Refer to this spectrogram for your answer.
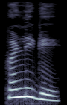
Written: ಖಳ್ಗಿ

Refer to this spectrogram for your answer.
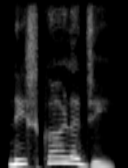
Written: ನಿಷ್ಕಾಳಜಿ

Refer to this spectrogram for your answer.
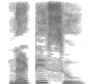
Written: ನಟಿಸು

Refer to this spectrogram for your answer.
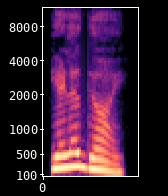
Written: ಎಳಗಾಯ್

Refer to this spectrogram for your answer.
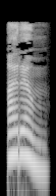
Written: ಅರಂ

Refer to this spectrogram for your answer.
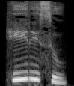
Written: ಹಿರಿಸು

